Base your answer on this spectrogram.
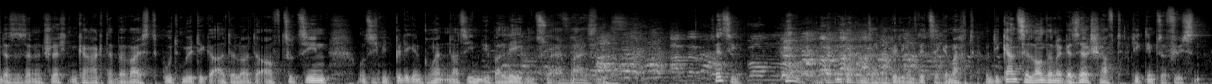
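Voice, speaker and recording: An actor playing an honest, indignant gentleman with a grudge in a German radio play, speaking earnestly and formally. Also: extremely low pitch, brisk.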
